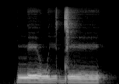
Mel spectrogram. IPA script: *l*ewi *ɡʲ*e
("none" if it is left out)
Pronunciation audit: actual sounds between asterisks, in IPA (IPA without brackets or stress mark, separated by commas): n, d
